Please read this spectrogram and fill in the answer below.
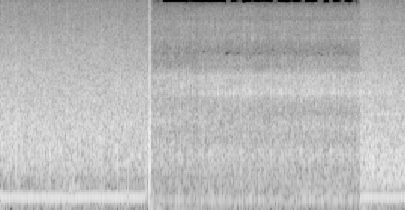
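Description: Parked fire engine idling with a steady low hum. About a second and a half in there is a sharp click and the hum drops out for about two seconds, then returns.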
